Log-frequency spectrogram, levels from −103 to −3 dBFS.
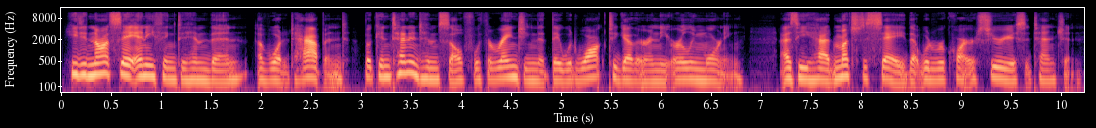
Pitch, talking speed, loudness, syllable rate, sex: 165 Hz, 215 wpm, -24 LUFS, 5.8 syllables/s, female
